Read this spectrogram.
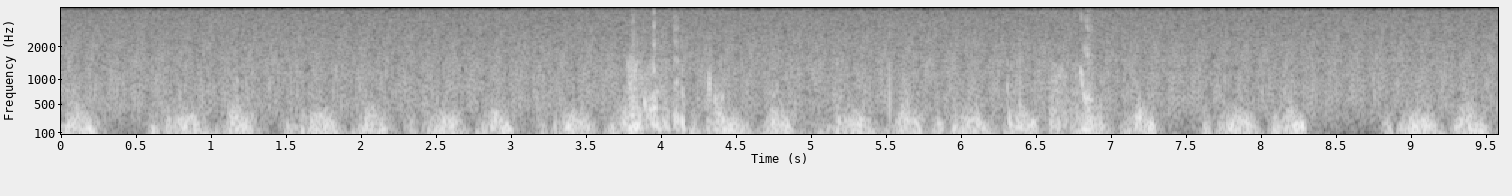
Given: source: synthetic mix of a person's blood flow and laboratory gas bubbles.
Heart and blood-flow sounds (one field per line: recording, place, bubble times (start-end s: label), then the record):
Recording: Doppler ultrasound of blood flow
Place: precordium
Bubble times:
3.75-4.19 s: bubbles
4.28-4.44 s: bubbles
6.28-6.40 s: bubbles
6.58-6.95 s: bubbles
From the record:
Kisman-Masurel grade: 223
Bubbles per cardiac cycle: several, 3 to 8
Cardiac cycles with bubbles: 10 to 50%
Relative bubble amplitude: loud (0.450 to 0.775)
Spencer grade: 2 (many but less than half of the cardiac periods contain bubble signals, singularly or in groups)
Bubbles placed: anywhere in the cardiac cycle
